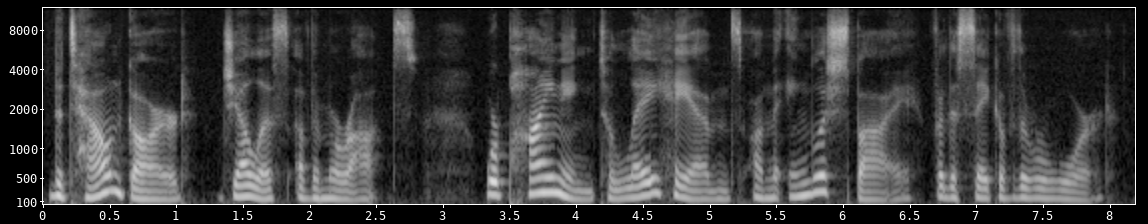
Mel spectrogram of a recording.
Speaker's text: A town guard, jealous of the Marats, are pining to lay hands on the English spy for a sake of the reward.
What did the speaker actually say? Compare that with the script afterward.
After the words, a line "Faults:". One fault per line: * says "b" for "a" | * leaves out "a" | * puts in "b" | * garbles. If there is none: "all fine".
The town guard, jealous of the Marats, were pining to lay hands on the English spy for the sake of the reward.
Faults:
* says "The" for "A"
* says "were" for "are"
* says "the" for "a"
